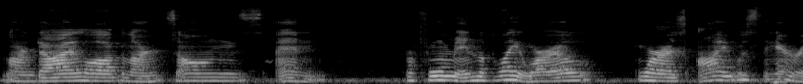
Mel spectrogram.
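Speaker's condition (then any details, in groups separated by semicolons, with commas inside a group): Disability causing slurred speech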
